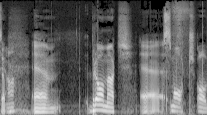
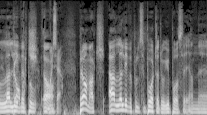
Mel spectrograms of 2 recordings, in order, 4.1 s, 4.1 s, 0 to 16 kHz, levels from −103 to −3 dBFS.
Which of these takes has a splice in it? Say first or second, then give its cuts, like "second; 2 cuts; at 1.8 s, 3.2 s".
first; 1 cut; at 1.7 s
